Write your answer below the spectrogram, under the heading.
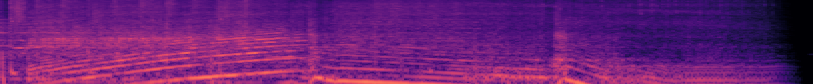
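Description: Vehicle engine revving, its pitch climbing and then dropping as it speeds past about three seconds in, with another quick pass near six seconds, over music; the sound fades out just before the end.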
